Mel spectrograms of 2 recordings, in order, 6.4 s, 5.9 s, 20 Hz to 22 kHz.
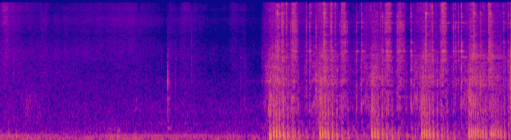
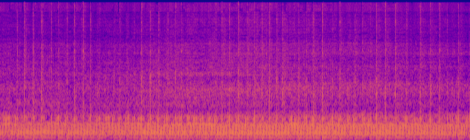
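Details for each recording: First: Husqvarna chainsaw that wouldn't start, about 80 psi compression, runs only on mixed fuel poured into the spark plug hole; fires and buzzes unevenly in short bursts, stalls, catches, then fades: fuel delivery fault at the carburetor. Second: Husqvarna chainsaw that wouldn't start, after the carburetor L screw was turned out for more fuel; two-stroke holds a strong steady high buzz with no bogging or cutting out; normal running.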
